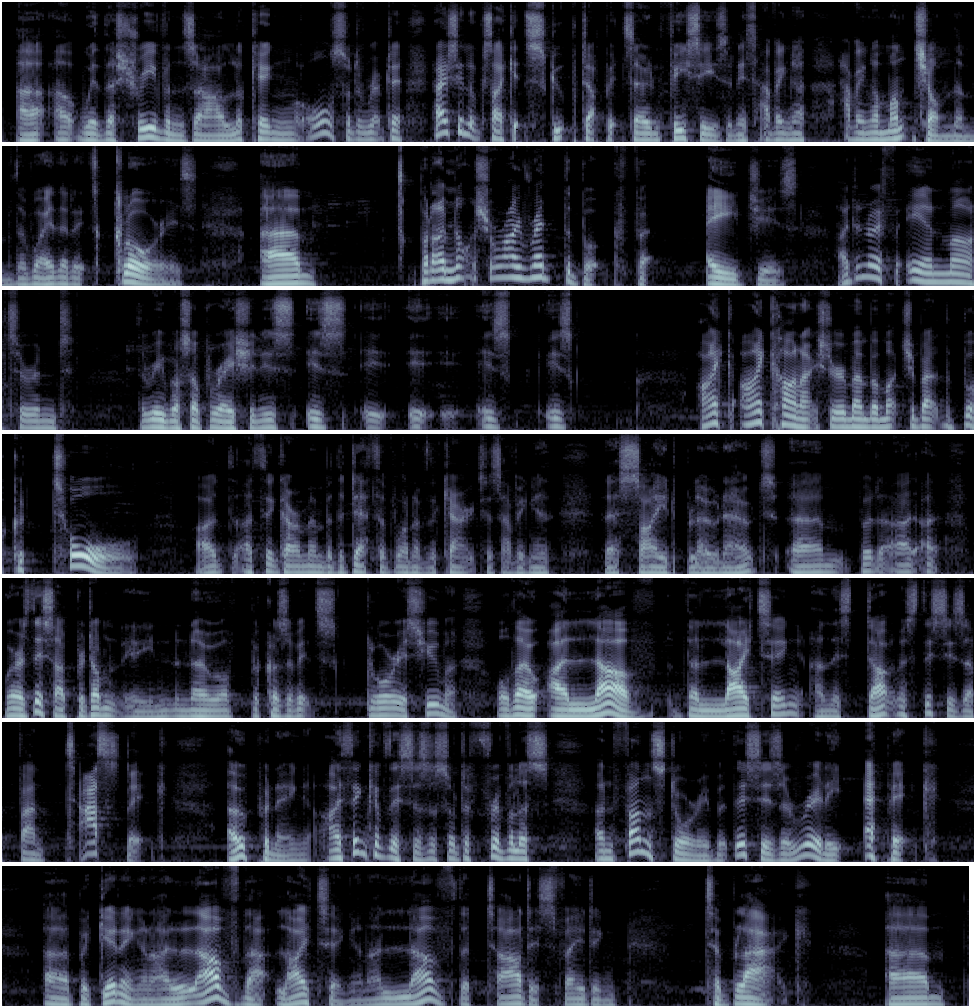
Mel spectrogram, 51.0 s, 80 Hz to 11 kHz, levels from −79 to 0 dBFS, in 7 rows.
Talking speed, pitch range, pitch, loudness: 180 wpm, 105-135 Hz, 115 Hz, -28 LUFS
